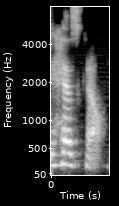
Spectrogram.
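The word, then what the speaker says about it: יחזקאל: I forgot how to say it in Hebrew, and it's Yehezkel.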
